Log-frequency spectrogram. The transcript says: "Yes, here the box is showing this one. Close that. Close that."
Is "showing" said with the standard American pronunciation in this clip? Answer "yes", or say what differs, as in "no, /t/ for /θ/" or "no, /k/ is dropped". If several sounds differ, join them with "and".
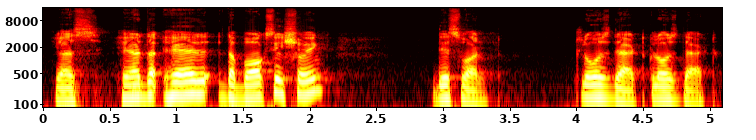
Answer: yes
